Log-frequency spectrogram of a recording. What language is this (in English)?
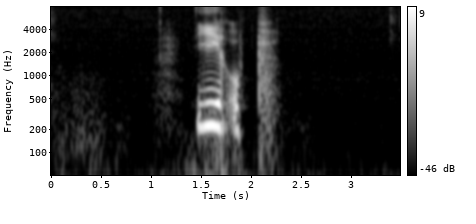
Norwegian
